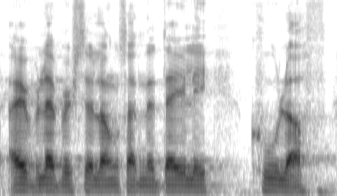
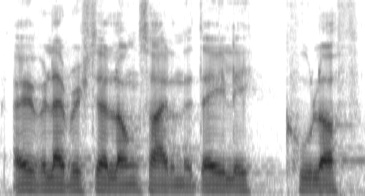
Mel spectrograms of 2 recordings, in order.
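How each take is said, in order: Both takes have the same delivery.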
